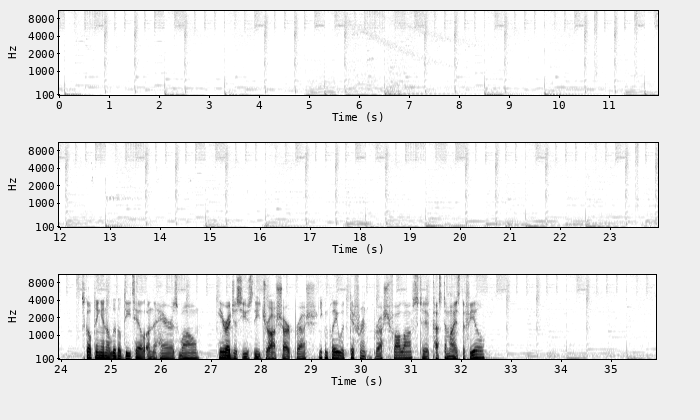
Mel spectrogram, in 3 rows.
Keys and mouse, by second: 0.0-3.9 typing, 0.6 middle click, 1.1 middle click, 1.3 shift+middle click, 1.7 middle click, 2.1 shift+middle click, 2.6 middle click, 2.9 shift+middle click, 3.5 middle click, 3.6 ctrl+z, 3.7 middle click, 4.1 click, 6.2 shift+c, 6.3 ctrl+click, 6.8 ctrl+click, 7.0 ctrl+click, 8.3 click, 8.5 click, 9.2 shift+click, 9.8 shift+c, 9.9 click, 10.3 f, 10.5 shift+click, 10.6 shift+click, 11.0 middle click, 11.9 ctrl+Tab, 12.2 f, 12.3 shift+c, 12.4-14.0 drag, 14.1 middle click, 14.2 click, 14.6 shift+c, 14.7 ctrl+click, 15.3 ctrl+Tab, 15.7 shift+click, 16.6 shift+c, 16.7 click, 17.8 shift+c, 17.9 ctrl+click, 18.4 shift+click, 18.7 shift+v, 18.8 shift+c, 19.3 click, 19.7 click, 20.2 shift+c, 20.2 ctrl+click, 20.6 ctrl+shift+click, 20.7 ctrl+shift+Tab, 21.1 f, 21.3 shift+c, 21.3 click, 22.3 shift+c, 22.3 ctrl+click, 24.2 click, 24.4 shift+middle click, 25.0 ctrl+Tab, 26.1 click, 26.4 middle click, 26.7 click, 27.3 KP_Decimal, 27.6 ctrl+middle click, 27.9 click, 28.4 click, 29.0 ctrl+z, 29.5 ctrl+z, 29.5 f, 29.6 click, 30.4 click, 31.1 shift+middle click, 31.3 middle click, 32.8 click, 33.7 middle click, 33.9 middle click, 34.4 click, 35.1-35.9 drag.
